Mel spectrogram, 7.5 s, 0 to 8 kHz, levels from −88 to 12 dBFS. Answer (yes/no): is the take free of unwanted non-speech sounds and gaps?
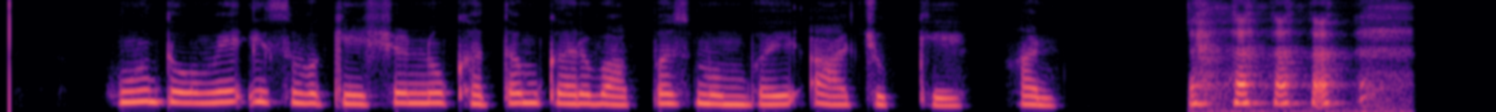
no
